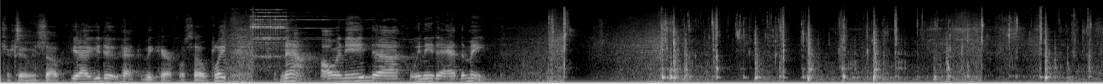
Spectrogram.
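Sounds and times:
meat clicking in stockpot: 6.6s - 11.0s.

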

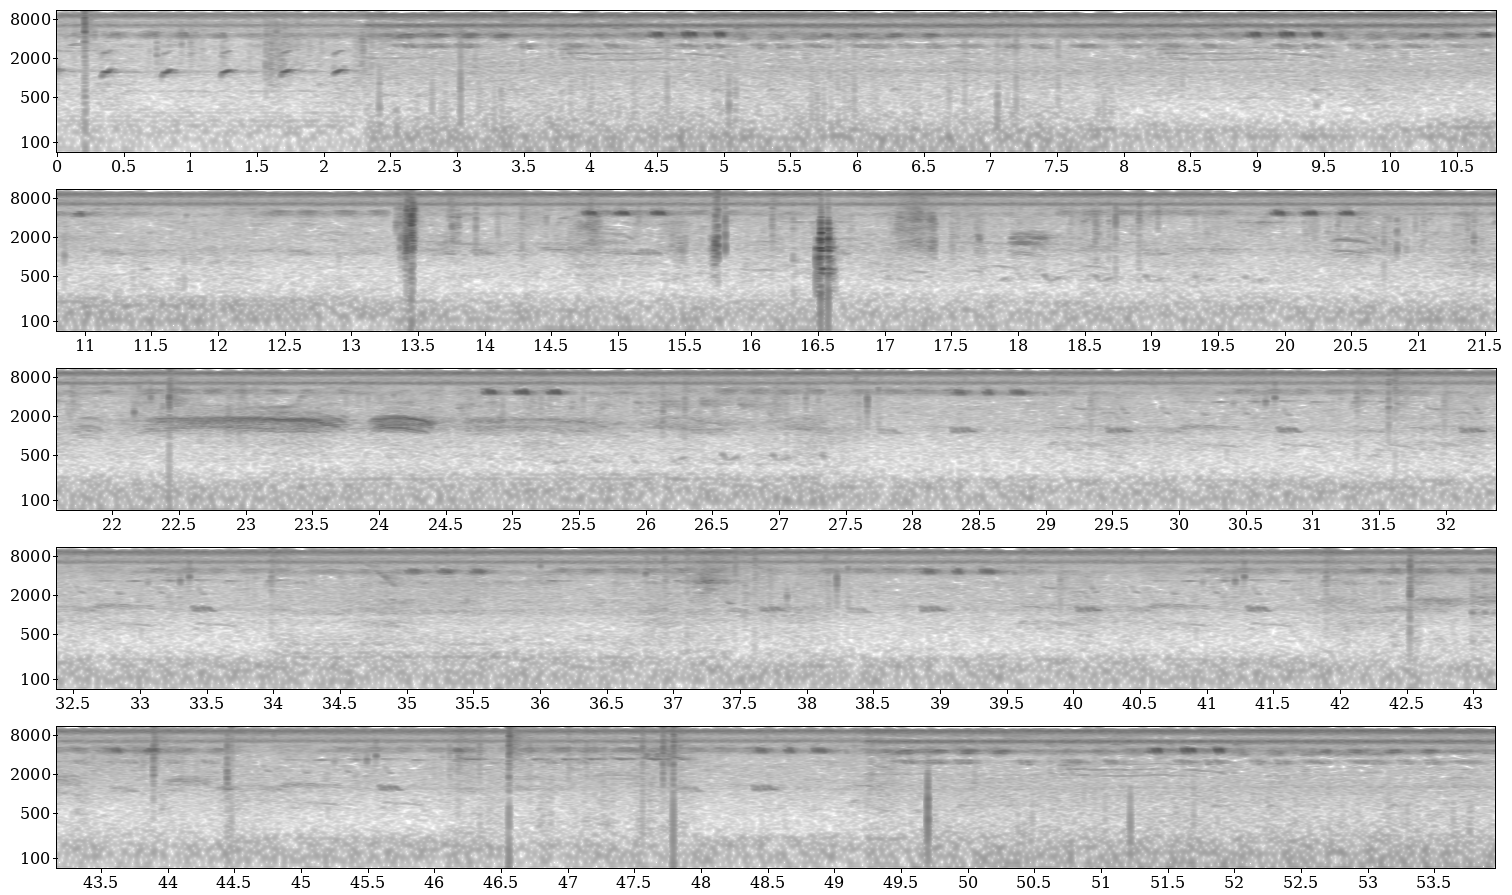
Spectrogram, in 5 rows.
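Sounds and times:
insects trilling: 0.0s - 53.9s.

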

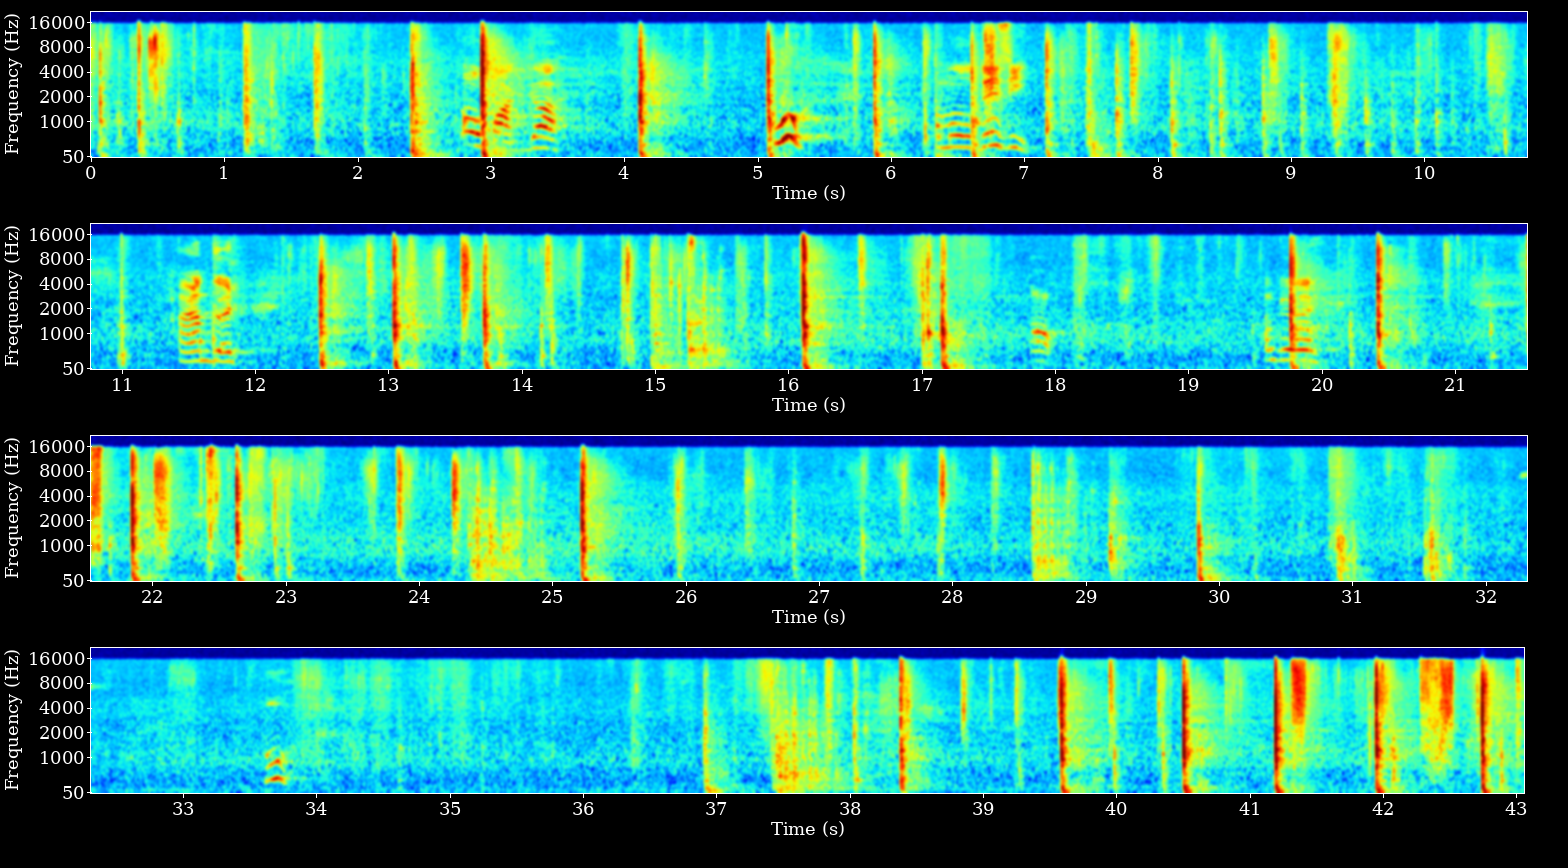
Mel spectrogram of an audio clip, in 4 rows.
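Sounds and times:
basketball bouncing on pavement: 0.0s - 3.5s, 4.1s - 5.3s, 5.9s - 10.2s, 12.4s - 15.5s, 16.1s - 17.5s, 19.6s - 20.8s, 21.6s - 25.6s, 28.6s - 31.9s, 36.9s - 43.0s
scuffing noise: 42.2s - 43.0s.

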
